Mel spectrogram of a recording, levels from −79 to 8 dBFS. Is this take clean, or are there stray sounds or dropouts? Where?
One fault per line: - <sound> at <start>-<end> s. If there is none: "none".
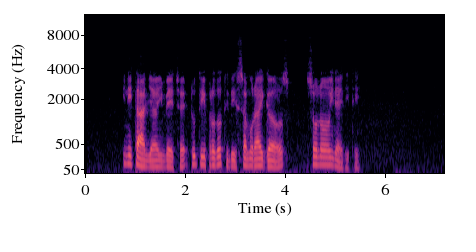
none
